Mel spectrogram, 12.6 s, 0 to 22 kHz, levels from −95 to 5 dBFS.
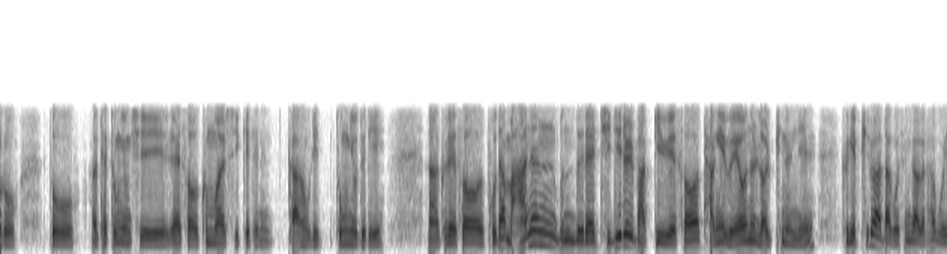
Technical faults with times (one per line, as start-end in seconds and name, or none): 0.00-12.64 Bluetooth CVSD headset codec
